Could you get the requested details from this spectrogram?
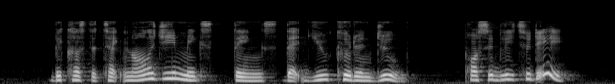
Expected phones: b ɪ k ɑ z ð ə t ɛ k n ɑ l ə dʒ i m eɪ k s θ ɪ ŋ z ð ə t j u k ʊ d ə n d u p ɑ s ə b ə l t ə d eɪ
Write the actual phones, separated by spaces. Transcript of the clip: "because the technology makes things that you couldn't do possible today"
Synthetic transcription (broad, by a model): b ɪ k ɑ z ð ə t ɛ k n ɑ l ə dʒ i m eɪ k s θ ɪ ŋ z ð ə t j u k ʊ d ə n d u p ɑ s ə b l t ə d eɪ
